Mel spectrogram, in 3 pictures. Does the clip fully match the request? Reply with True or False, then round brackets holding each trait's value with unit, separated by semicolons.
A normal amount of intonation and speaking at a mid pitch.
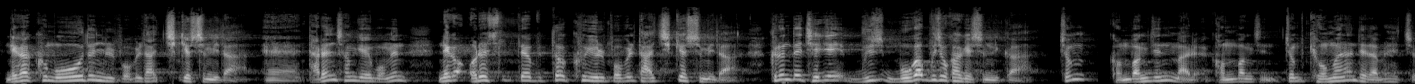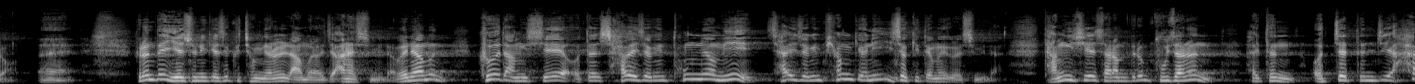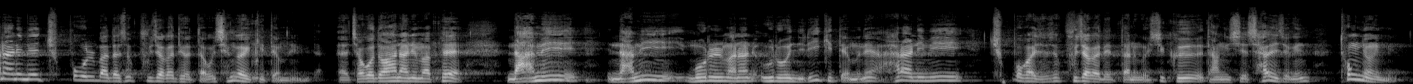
True (4.4 semitones; 175 Hz)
